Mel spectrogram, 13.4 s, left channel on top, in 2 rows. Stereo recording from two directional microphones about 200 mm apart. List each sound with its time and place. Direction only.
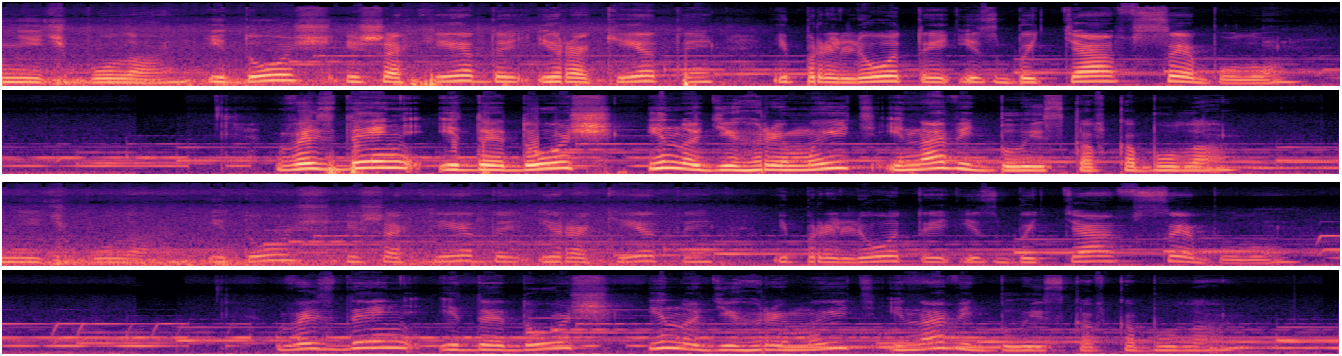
0.1 s speech: 35° left (ahead or behind)
8.1 s speech: 40° left (ahead or behind)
